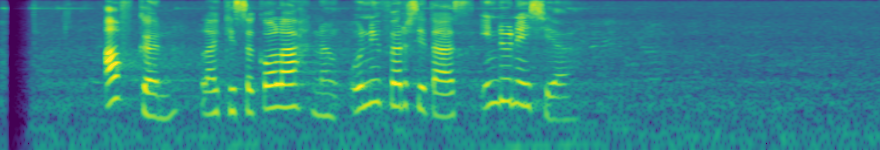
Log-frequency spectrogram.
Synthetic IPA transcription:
ʔafɡ̥anlaɡ̥i̤səkolahnaŋunifɛrsit̪asindonesia

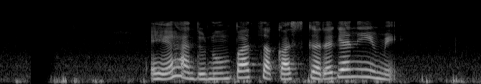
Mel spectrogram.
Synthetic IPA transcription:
ejəɦænd̪unumpat̪sakaskəɾəɡæniːmḛ

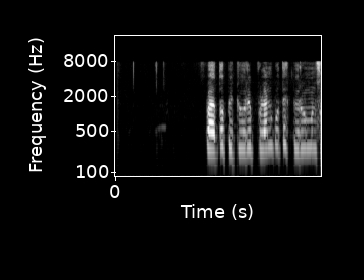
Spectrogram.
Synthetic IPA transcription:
b̥at̪ub̥i̤ɖ̥uɾib̥ṳlanput̪ɪhb̥iɾuməns

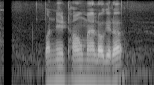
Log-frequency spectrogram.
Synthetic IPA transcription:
b̥ʱʌnːeʈʰaũmalʌɡeɾʌ

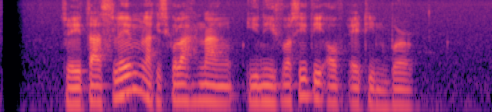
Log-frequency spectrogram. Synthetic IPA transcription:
d͡ʒ̥oit̪aslɪmlaɡ̥i̤skolahnaŋjunifərsit̪iʔɔfedinbɛrk̚

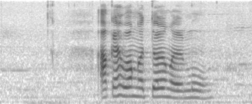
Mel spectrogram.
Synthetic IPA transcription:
ʔa̰kɛhwɔŋːəd̪̥ɔ̤lŋəlmu

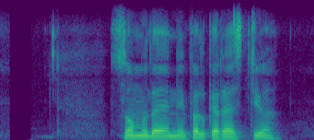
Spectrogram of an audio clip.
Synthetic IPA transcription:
sʌmud̪ajnepalkaɾasʈijʌ

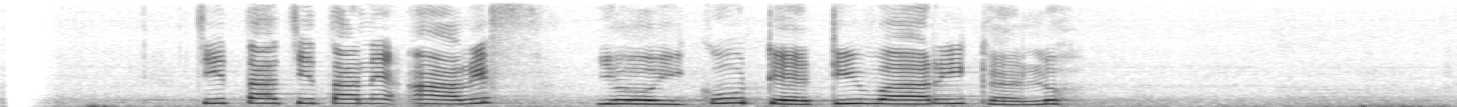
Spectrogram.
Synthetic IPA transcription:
t͡ʃit̪at͡ʃit̪aneʔaɾɪf | joikuɖ̥a̤d̪̥i̤waɾiɡ̥a̤lʊh

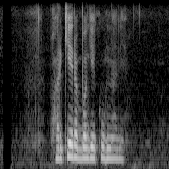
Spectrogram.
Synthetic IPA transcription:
pʰʌrkeɾʌbʌɡekoɦunale

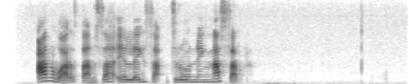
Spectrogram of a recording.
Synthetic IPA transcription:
ʔanwart̪ansahelɪŋsa̰ʔd̥ʒ̥ɾonɪŋnasa̰r

